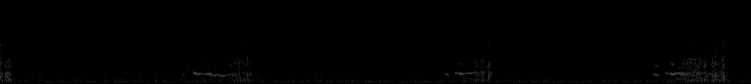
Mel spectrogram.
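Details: Fat pet cat asleep indoors, snoring softly: three faint, airy breath sounds with brief wavering whistles, spaced a little over two seconds apart over a low steady hum.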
